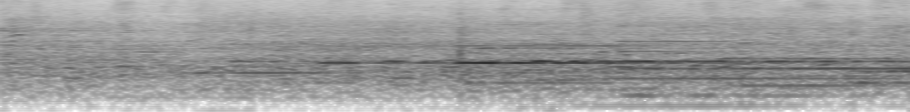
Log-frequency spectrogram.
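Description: Music plays through a loudspeaker in a large echoing hall.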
